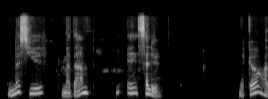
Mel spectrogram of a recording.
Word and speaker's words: monsieur: Es decir, que la E aquí no se pronuncia y simplemente es como decir monsieur.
